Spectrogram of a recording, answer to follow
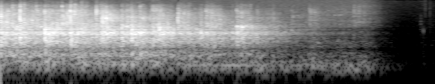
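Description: Audience applauding, fading away over the last two seconds and cutting off just before the end.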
